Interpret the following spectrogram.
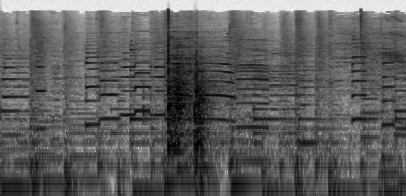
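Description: Background music with a melody over a steady bass line, and a brief noisy burst a little under two seconds in.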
